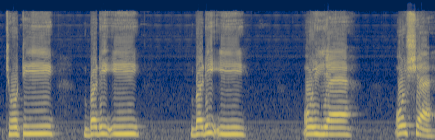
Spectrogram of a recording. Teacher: इसमें ई से छोटी ई, बड़ी ई और य और श, ये भी हमारे तालव्य में आते हैं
